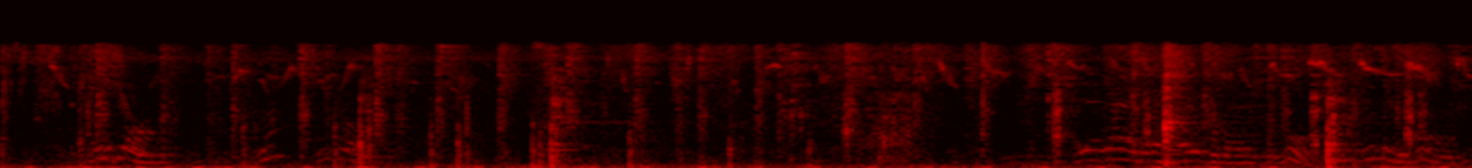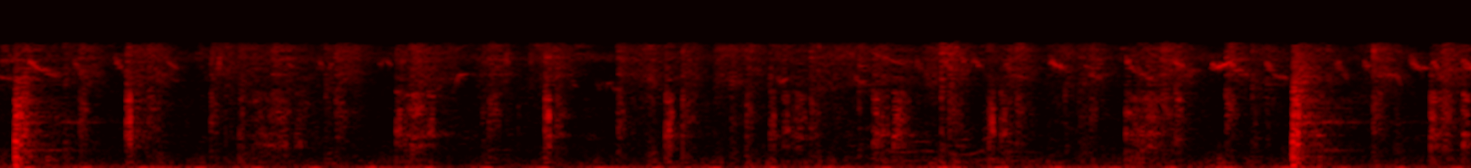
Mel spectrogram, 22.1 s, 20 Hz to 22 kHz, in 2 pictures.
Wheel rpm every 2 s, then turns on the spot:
0, 0, 0, 0, 0, 0, 0, 0, 0, 0, 0.
none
